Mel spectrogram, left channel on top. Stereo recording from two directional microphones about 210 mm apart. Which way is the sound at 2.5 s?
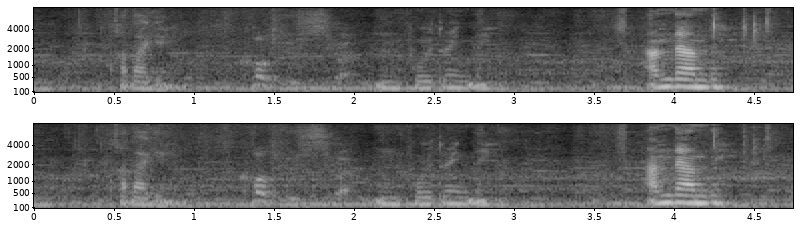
25° right (ahead or behind).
